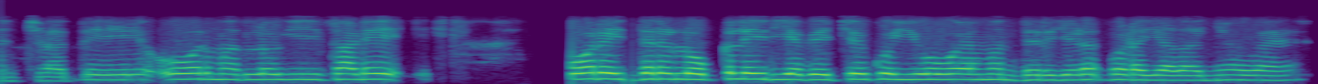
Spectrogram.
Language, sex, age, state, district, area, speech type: Dogri, male, 18-30, Jammu and Kashmir, Jammu, rural, conversation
